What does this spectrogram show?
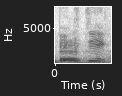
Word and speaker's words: Fick dich: Fick dich.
